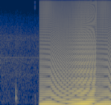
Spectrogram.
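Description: A modular software synthesizer note of mixed saw and square waves starts about three-quarters of a second in and is held. Its harmonics swell and fade in a slow, even pulse, the weird pulsing that is traced to a ring modulator left set to about one hertz.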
